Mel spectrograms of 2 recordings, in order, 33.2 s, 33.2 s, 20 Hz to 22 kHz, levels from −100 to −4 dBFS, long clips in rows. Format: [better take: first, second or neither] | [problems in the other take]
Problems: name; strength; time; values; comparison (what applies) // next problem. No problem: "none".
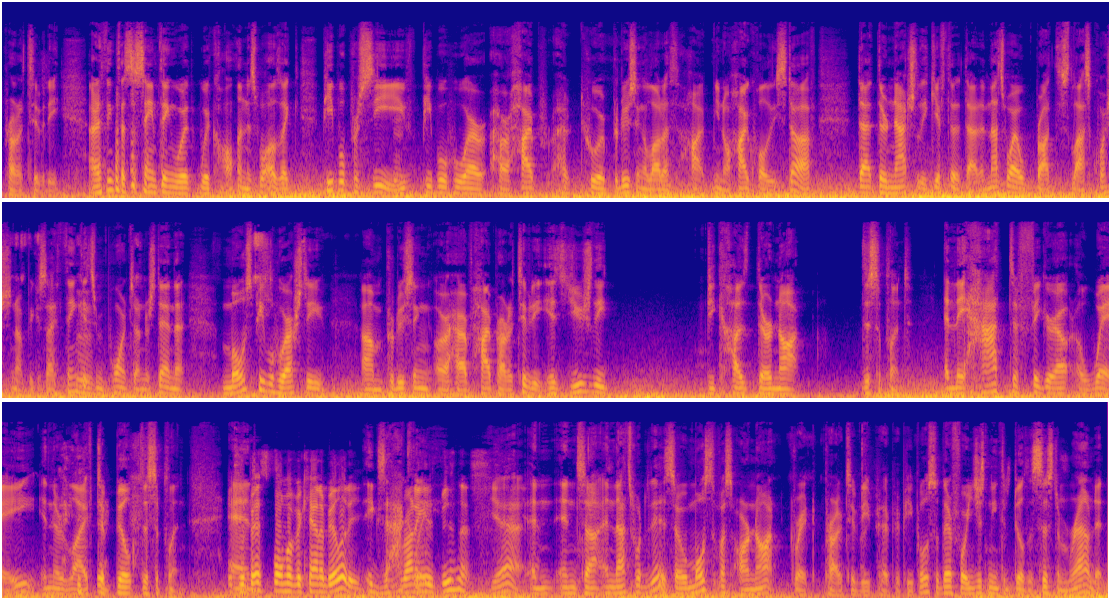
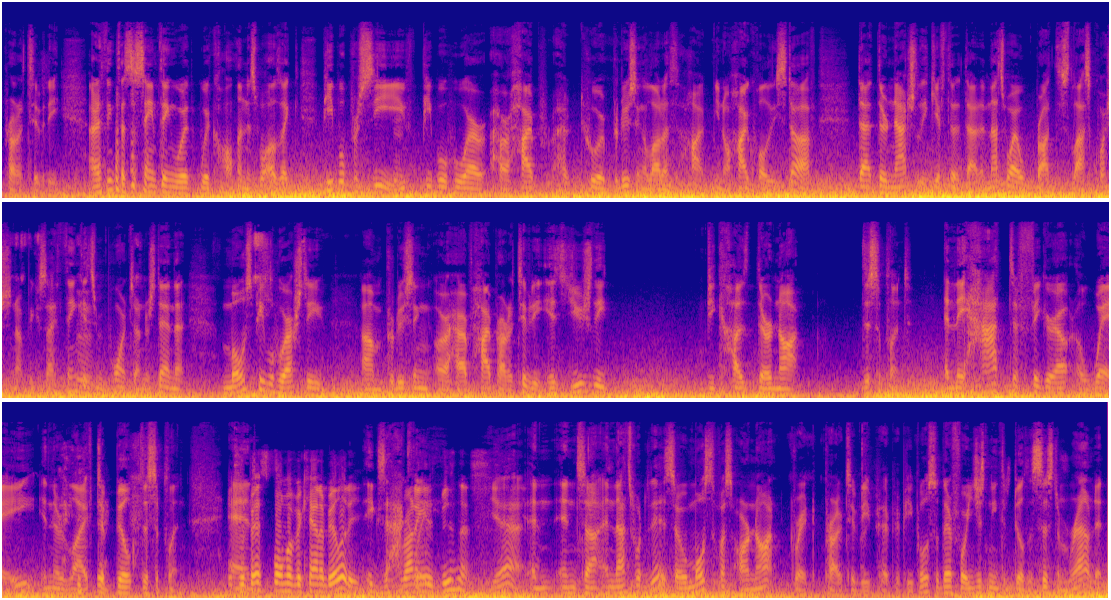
first | wind noise on the microphone; heavy; 9 dB below the speech; occasional gusts in the first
